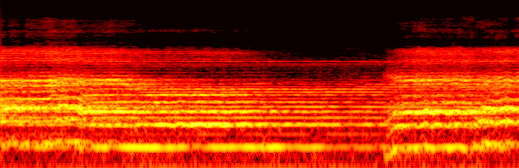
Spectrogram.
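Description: Background music of sung chant: long held notes that change pitch about a second in and again near five seconds, after a brief dip in level.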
